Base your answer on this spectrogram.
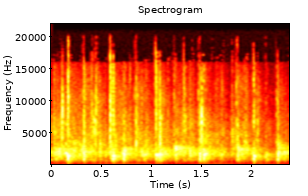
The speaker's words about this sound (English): Can we give God a clap of praise for how amazing he is?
